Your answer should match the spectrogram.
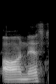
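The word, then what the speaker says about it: honest: ऑनेस्ट है, आवर है, एयर है, ऑनररी है, ऑनरेबल है, इनके साथ में एन का यूज क्या करो, क्योंकि एच इन में साइलेंट होता है, ठीक है।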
